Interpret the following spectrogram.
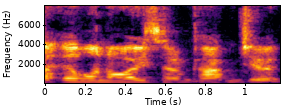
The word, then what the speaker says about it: Illinois: And if you're not from Illinois, it's called Illinois. It's like, no, it's not Illinois. It's just Illinois. That's the silence.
